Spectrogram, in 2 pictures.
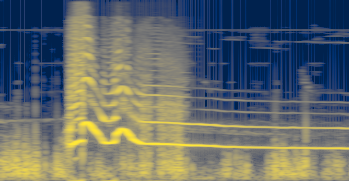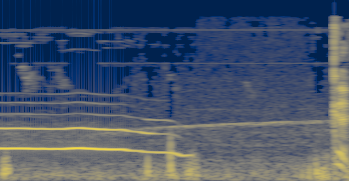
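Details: Pembroke Welsh Corgi bitch howling on cue during training, with praise spoken just before: wavering rising onset followed by a sustained harmonic howl gently descending for about three seconds, then silence.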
